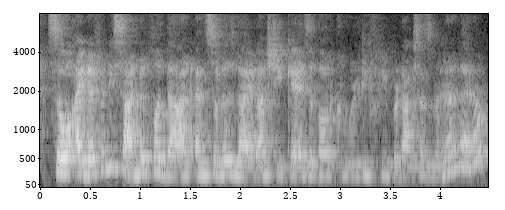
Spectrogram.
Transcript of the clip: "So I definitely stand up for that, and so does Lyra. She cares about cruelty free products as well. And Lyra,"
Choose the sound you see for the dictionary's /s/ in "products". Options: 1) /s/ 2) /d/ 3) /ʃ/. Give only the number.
3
